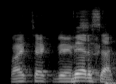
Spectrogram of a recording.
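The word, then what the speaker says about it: Vítek Vaněček: Vitek Vanasek. Yes, perfect. Good pronunciation.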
